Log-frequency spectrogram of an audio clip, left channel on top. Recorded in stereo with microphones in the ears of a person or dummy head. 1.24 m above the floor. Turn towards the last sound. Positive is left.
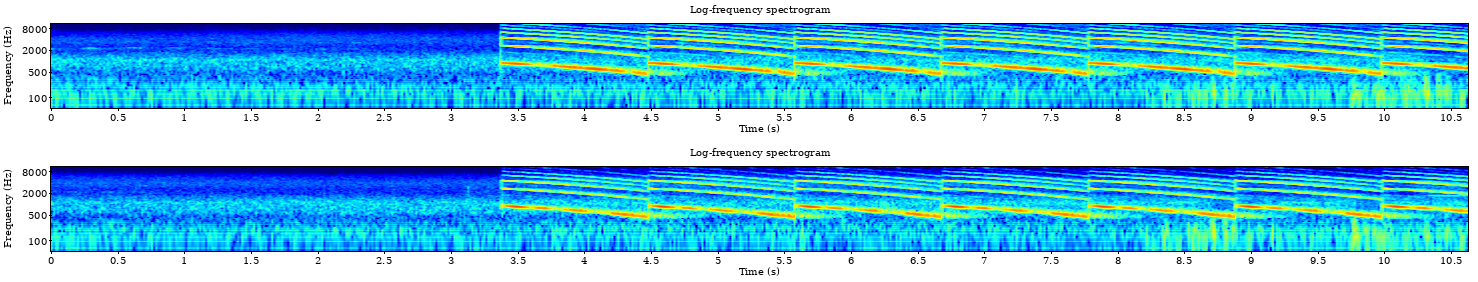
turn(degrees=60)  # may be behind; listen again after turning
